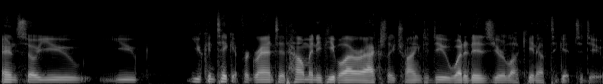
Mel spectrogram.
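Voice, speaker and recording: A man with an American accent speaks at a very fast pace in a fairly low pitch, his intonation monotone and flat, his loudness swinging widely, in a dry, close recording with no echo and a very clean, silent background. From US suburbs. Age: 30s. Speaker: musical theatre performer. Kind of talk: casual interview.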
